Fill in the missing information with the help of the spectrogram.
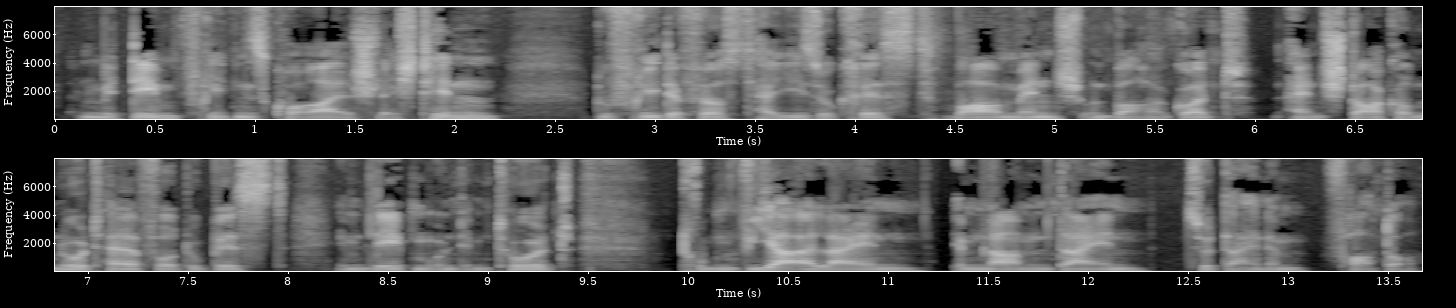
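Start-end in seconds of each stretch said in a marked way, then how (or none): none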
